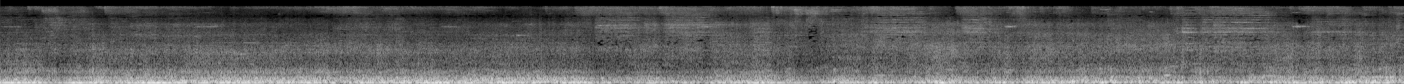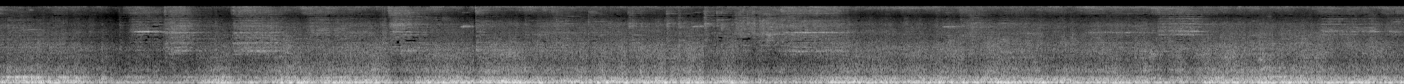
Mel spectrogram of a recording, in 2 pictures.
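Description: Freight cars rolling past at close range: a steady heavy rumble of steel wheels on the rails, with repeated clicks as the wheels cross rail joints and occasional short high wheel squeals.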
